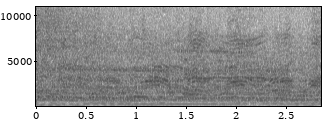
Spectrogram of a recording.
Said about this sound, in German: Erlebe, wenn ein ganzes Stadion schreit.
